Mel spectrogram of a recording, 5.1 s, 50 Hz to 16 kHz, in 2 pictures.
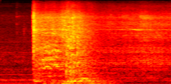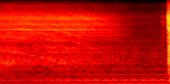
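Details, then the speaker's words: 1965 Ford 289 4-barrel V8 (225 hp) on an engine stand for a 1955 Ford pickup, first fire-up with no exhaust or radiator: catches with a loud open-pipe bark, then sags and stumbles, unable to idle due to a big vacuum leak. "um it's not idling yet we've got a big old vacuum leak back here that we've got a plug and we need to get a radiator and exhaust and everything else on it too"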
